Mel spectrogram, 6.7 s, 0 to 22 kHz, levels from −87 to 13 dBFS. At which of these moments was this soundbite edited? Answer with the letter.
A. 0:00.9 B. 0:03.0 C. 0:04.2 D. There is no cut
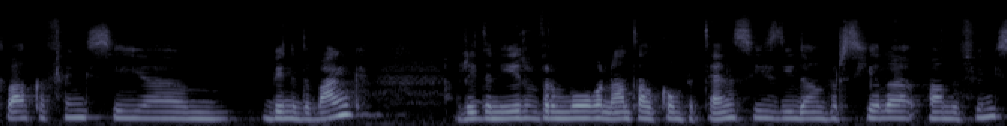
B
